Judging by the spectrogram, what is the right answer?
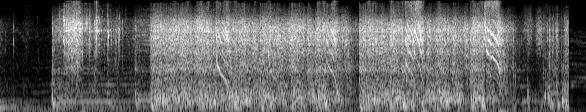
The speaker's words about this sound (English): Two hand ejected pistols pop out. Gunfight starts. Huge gunfight, one of the coolest action scenes in the movie.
